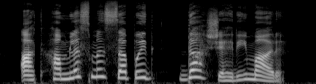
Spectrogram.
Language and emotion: Kashmiri, neutral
